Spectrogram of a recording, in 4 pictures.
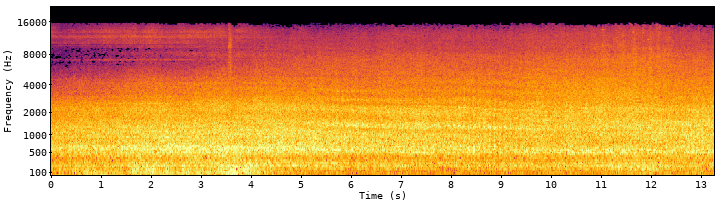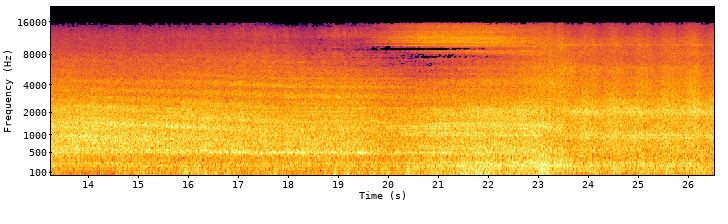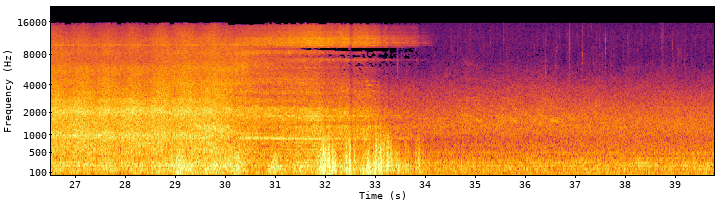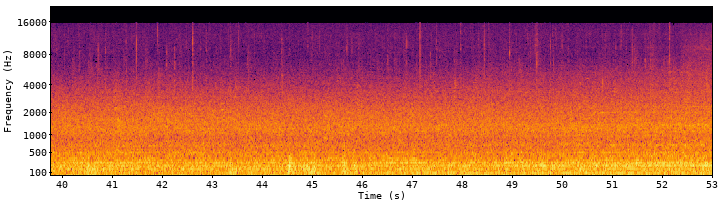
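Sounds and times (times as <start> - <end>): train wheels rumbling: 0.0 - 34.2.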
